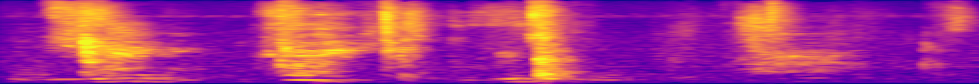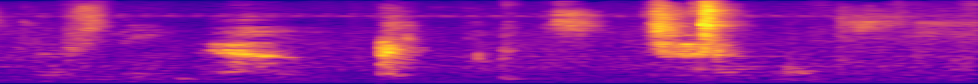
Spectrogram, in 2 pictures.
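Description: A man sighs and breathes heavily.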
